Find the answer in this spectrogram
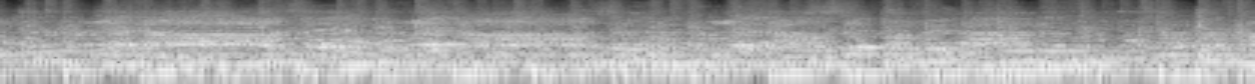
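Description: Gospel worship song: a choir singing with instrumental backing, continuing steadily.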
